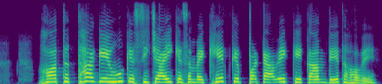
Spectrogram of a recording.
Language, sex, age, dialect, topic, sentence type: Bhojpuri, female, 18-24, Northern, agriculture, statement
